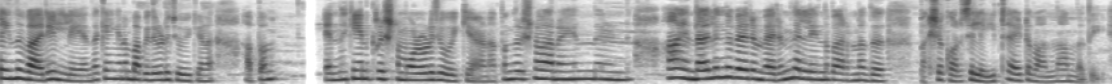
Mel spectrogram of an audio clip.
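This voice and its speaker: Casual Malayali woman narrator, mellow and a touch high, chatty storytelling. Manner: chatty, retells the characters' lines in her own voice. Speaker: serial recap narrator. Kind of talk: casual retelling of a TV serial episode.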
